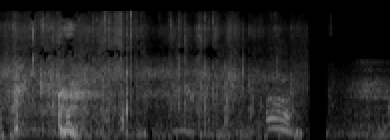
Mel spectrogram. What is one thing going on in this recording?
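Shoes scrape on rough concrete.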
